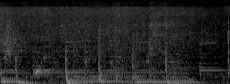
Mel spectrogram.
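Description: Chopped shallots sizzle steadily in hot coconut oil with sharp crackles and a few stirring clinks, close and fairly loud, with no talking.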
